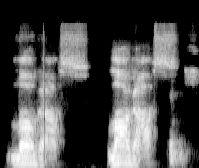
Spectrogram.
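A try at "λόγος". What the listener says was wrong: Just be consistent. You can't say lo gos with a long and a short O. So it's either logos or logos, either one.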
